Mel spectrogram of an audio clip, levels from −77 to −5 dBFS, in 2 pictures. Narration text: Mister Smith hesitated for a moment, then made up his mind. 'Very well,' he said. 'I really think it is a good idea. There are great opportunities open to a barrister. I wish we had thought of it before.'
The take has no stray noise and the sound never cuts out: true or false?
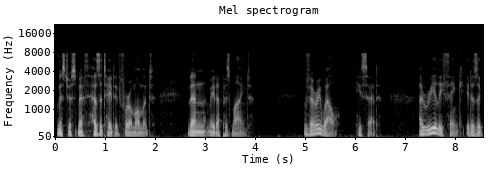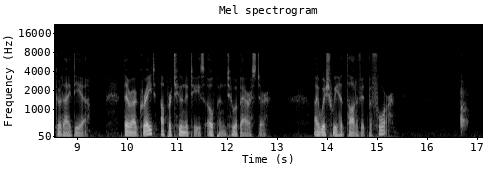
false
